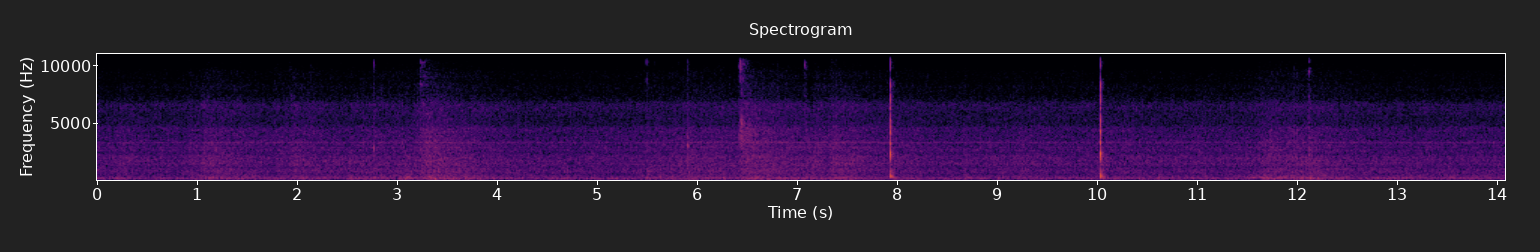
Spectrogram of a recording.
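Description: Faint room hiss with soft computer keyboard and mouse clicks; two sharper single clicks stand out about eight and ten seconds in.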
